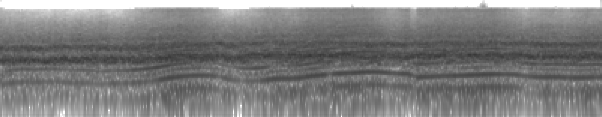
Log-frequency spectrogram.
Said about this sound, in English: This is proper drifting right here.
